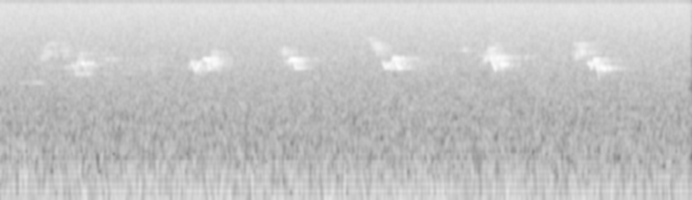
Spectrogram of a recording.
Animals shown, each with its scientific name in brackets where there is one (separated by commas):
Red-eyed Vireo (Vireo olivaceus), Hermit Thrush (Catharus guttatus)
